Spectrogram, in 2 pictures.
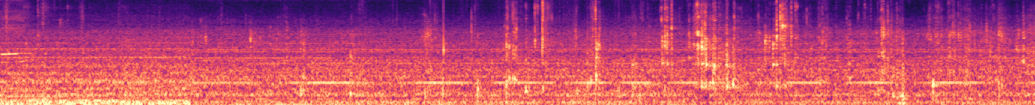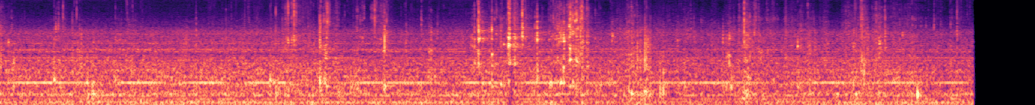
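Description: Golden retriever crunching on crisp fried sweet potato chips: irregular crunches and clicks, with background music dying away in the first second. The sound cuts off abruptly near the end.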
